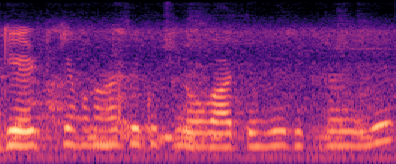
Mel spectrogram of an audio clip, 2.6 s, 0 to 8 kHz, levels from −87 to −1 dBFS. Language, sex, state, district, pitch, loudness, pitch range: Hindi, female, Madhya Pradesh, Dhar, 235 Hz, -19 LUFS, 225-245 Hz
